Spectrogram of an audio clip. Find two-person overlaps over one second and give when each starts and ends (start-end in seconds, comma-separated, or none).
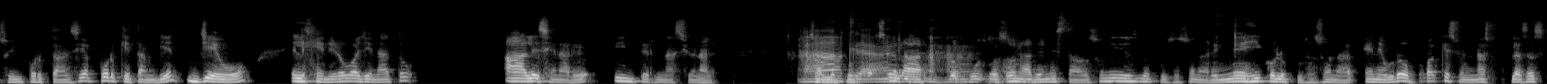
8.0-9.8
